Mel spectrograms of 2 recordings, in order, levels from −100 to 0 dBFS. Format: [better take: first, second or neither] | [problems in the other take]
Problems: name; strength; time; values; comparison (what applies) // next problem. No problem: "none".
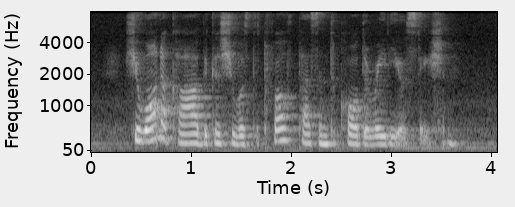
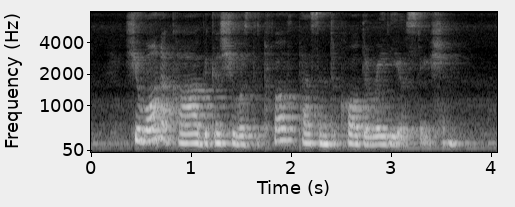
first | room echo; dies away in 0.7 s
